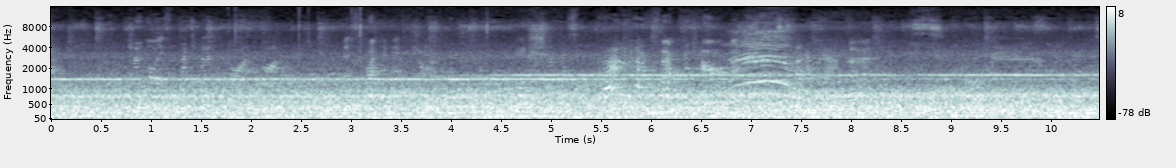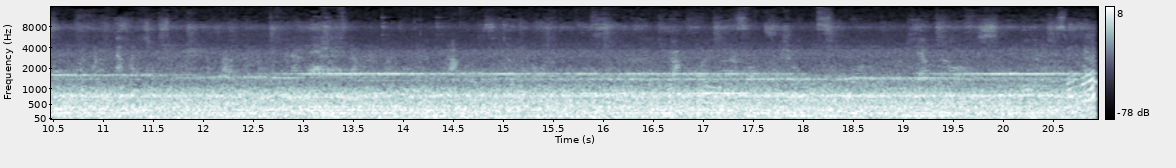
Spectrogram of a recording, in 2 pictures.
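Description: Indoor skydiving vertical wind tunnel running at flying speed: a loud, steady rush of air with a thin, constant high whine.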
